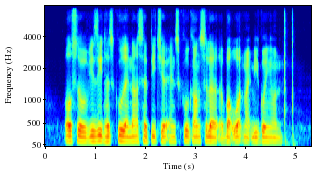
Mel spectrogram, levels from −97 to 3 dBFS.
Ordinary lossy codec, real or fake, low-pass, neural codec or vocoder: none; fake; 7.2 kHz; codec, 24 kHz, 1.2 kbps, DualCodec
